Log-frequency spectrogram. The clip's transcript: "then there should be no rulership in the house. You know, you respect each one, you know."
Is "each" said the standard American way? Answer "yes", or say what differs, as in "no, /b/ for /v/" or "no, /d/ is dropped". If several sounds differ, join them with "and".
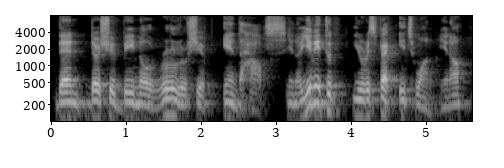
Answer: yes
